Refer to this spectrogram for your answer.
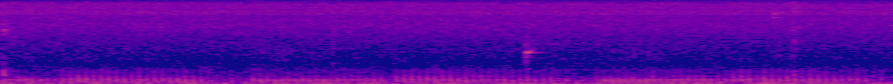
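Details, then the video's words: Low, continuous purring from a sleepy kitten, pulsing gently with each in and out breath, broken only by a tiny faint squeak halfway through. "My cute sleepy kitten purring and yawning"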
